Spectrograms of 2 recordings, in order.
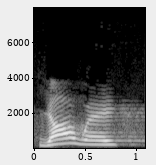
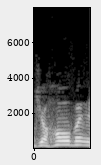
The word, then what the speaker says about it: Yahweh: Yahweh is the Hebrew pronunciation of the word, and Jehovah is the anglicized.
